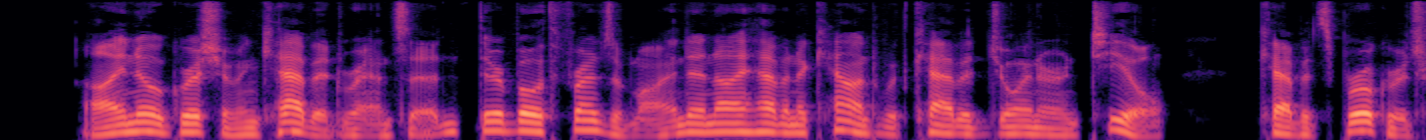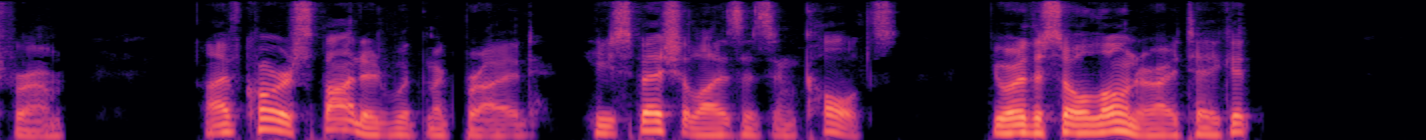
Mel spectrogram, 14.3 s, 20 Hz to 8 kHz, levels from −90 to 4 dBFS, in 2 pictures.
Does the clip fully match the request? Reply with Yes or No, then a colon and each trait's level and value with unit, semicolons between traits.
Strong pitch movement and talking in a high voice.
No: wide, 7.0 semitones; low, 115 Hz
